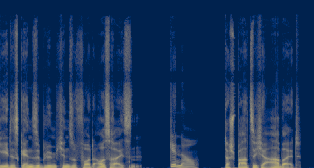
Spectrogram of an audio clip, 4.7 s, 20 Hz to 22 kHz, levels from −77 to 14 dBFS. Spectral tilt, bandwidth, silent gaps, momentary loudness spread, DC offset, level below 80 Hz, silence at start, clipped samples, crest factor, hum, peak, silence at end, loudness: -5 dB/octave; over 20 kHz; none; 11 LU; under 0.1%; -32 dBFS; 0 s; under 0.1%; 14 dB; none; -2 dBFS; 0.2 s; -16 LUFS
